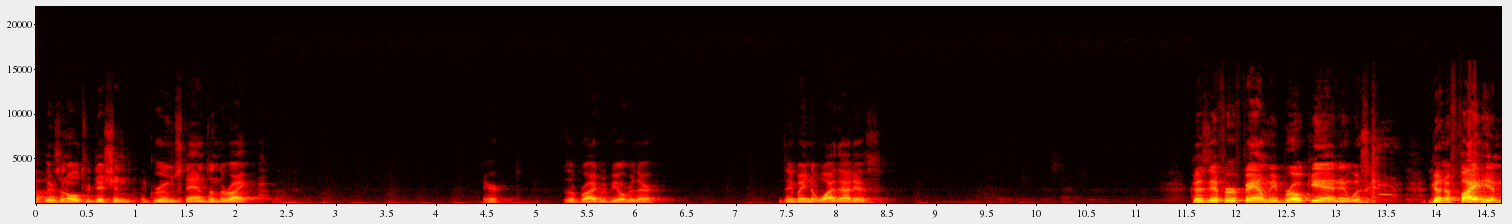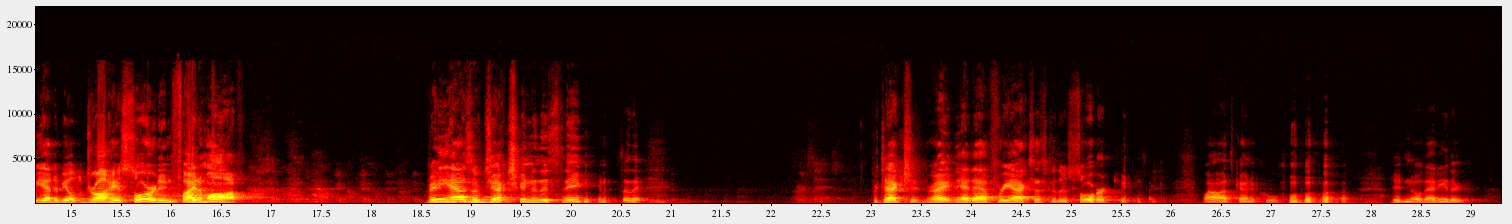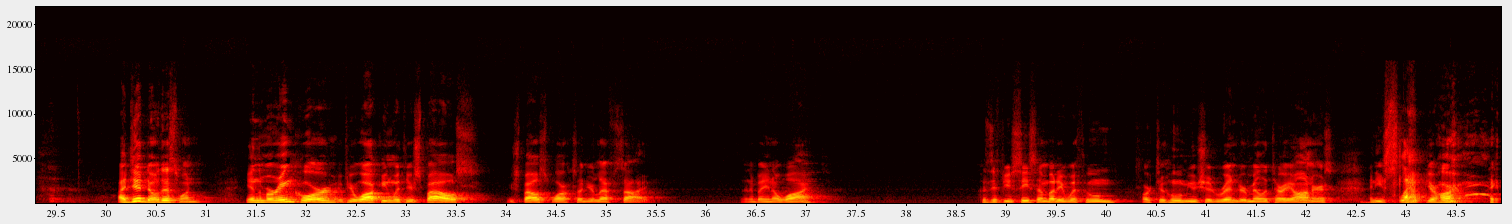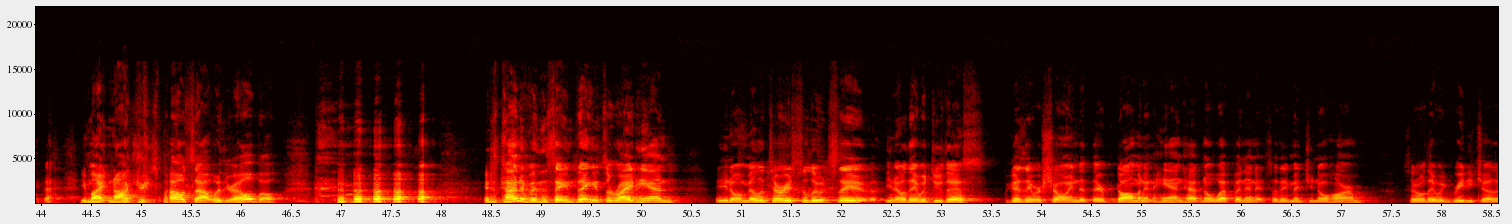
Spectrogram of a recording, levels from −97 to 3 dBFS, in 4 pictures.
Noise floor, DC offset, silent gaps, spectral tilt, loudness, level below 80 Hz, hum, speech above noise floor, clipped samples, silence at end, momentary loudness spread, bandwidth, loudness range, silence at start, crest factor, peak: -79 dBFS; under 0.1%; none; -6 dB/octave; -30 LUFS; -74 dBFS; none; 49 dB; under 0.1%; 0 s; 18 LU; 14 kHz; 14 LU; 0 s; 22 dB; -10 dBFS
